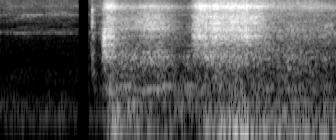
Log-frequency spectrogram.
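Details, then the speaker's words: Toyota Kijang Super carbureted engine, carb and ignition normal, hard-starting complaint, morning start: short crank, then it catches almost at once and settles to a steady even idle; raised idle RPM helps quick starting, sparing the battery. "Nah ya, dari sini bisa kita simpulkan bahwa untuk ketinggian RPM mempengaruhi di awal starter ya."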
